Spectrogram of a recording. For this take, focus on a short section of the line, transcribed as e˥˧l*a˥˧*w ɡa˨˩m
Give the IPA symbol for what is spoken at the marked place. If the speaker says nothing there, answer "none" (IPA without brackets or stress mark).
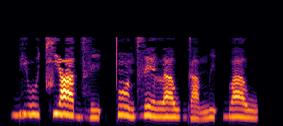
a˧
